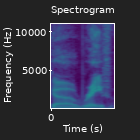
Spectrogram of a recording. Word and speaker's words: Ralph: Spelled Davies, but pronounced Davis, like Rafe Fiennes is spelled Ralph.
